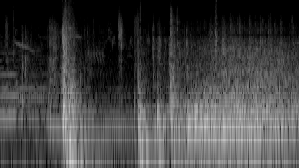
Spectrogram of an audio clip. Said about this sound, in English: Wayne opens the van's side door.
